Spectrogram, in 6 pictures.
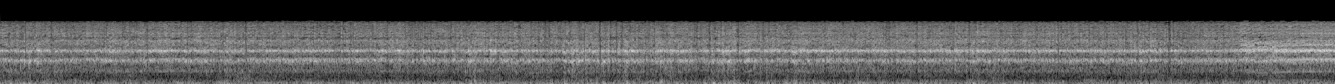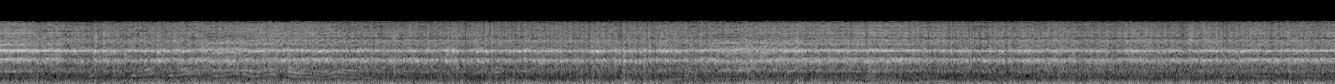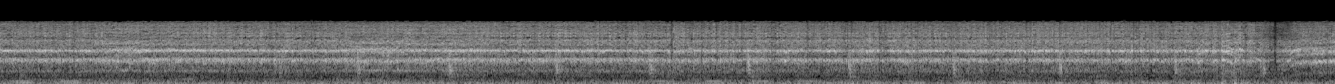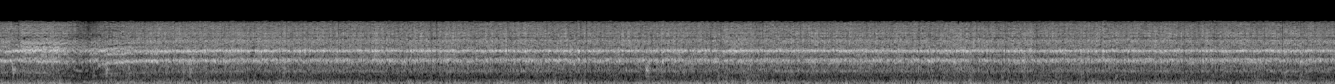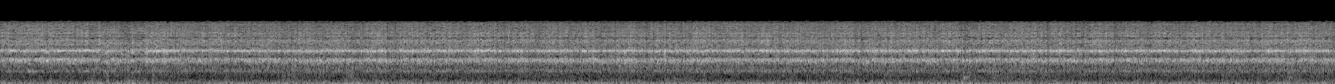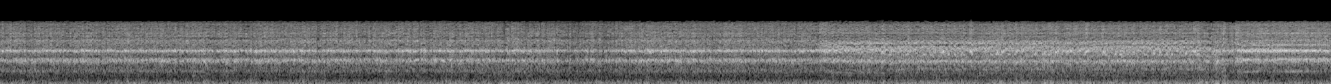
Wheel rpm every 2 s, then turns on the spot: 160, 160, 160, 160, 160, 160, 160, 160, 160, 160, 160, 160, 160, 160, 160, 160, 160, 160, 160, 120, 130, 160, 160, 160, 160, 160, 160, 160, 160, 160, 160, 160, 160, 160, 160, 160, 160, 160, 160, 160.
none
